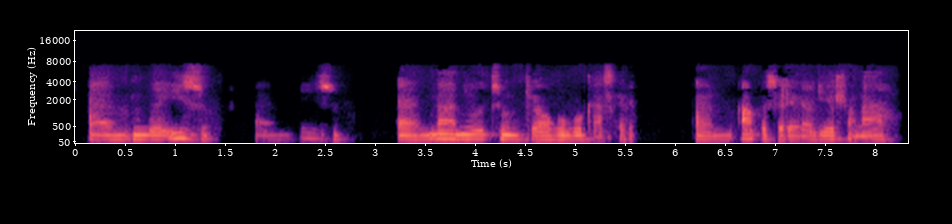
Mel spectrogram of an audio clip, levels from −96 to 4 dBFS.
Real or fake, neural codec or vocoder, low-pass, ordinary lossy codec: fake; codec, 44.1 kHz, 2.6 kbps, DAC; 7.2 kHz; MP3, 32 kbps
